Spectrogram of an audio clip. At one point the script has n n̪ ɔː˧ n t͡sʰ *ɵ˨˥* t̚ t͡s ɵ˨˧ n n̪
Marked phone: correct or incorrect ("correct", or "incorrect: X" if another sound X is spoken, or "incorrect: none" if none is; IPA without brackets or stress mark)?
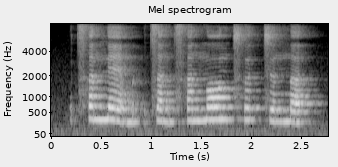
correct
